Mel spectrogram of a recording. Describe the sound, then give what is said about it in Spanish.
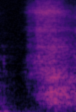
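A short, soft whoosh as an email app sends a test email: airy noise that swells in quickly and trails off within a second, heard on its own with no voices. “Ese es el sonido de envío.”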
